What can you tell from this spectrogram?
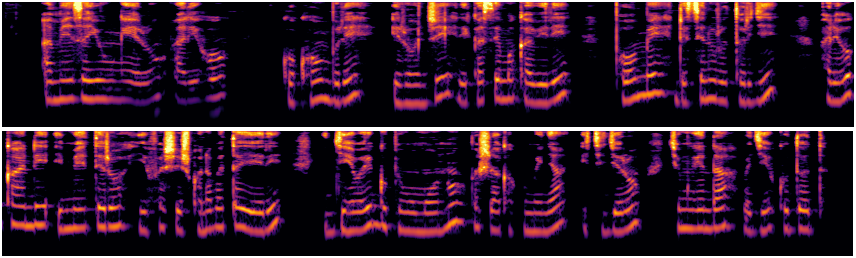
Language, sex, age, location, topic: Kinyarwanda, female, 25-35, Huye, health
